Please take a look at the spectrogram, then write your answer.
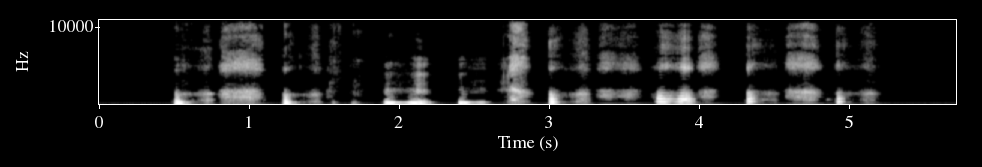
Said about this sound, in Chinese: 最近的树林中，突然传来若有若无的喘息声，落在潘金莲这种久经人世的女人耳中，一听就知道是男女操逼的声音。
